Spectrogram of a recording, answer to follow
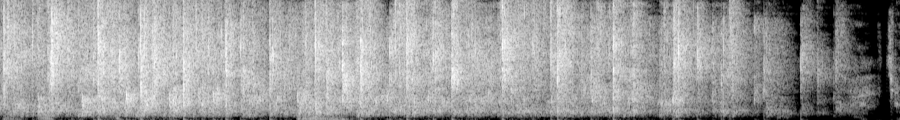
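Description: Audience applauding, a dense spread of many claps that dies away near the end.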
